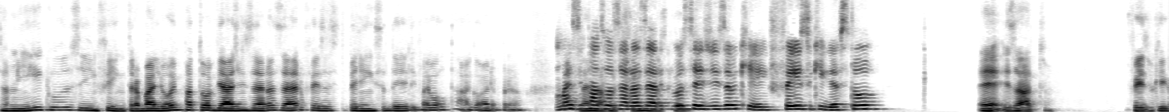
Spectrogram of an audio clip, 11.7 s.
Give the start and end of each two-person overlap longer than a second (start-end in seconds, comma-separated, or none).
5.8-7.0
